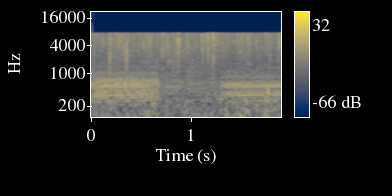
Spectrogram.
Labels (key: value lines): label: biophony, croak
recorder: SoundTrap 500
